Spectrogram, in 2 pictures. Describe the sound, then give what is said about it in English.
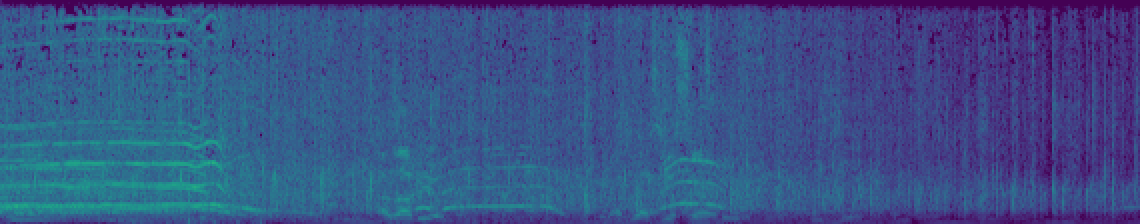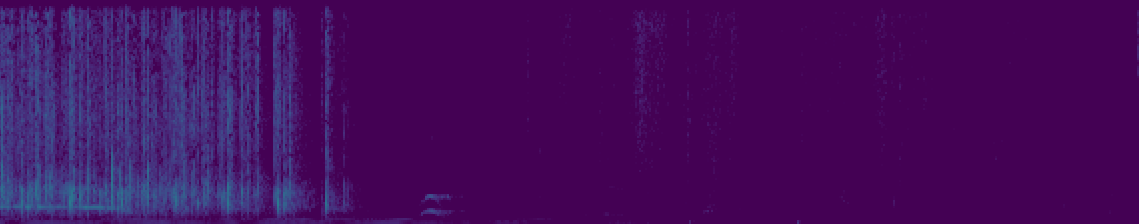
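An audience in Texas applauds and cheers loudly for about ten seconds to welcome Rabbi Lappin, the clapping thinning out and fading to silence, with a few voices speaking over the welcome. “I want you to give Rabbi Lappin a warm Texas welcome.”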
